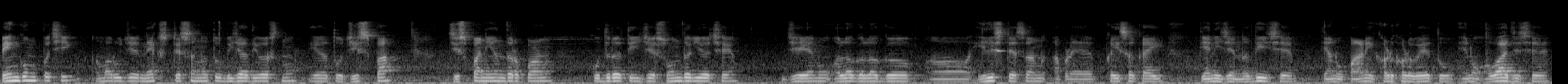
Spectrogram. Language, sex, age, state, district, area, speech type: Gujarati, male, 30-45, Gujarat, Rajkot, urban, spontaneous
